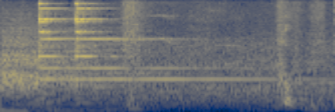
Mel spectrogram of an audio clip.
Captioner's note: bell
